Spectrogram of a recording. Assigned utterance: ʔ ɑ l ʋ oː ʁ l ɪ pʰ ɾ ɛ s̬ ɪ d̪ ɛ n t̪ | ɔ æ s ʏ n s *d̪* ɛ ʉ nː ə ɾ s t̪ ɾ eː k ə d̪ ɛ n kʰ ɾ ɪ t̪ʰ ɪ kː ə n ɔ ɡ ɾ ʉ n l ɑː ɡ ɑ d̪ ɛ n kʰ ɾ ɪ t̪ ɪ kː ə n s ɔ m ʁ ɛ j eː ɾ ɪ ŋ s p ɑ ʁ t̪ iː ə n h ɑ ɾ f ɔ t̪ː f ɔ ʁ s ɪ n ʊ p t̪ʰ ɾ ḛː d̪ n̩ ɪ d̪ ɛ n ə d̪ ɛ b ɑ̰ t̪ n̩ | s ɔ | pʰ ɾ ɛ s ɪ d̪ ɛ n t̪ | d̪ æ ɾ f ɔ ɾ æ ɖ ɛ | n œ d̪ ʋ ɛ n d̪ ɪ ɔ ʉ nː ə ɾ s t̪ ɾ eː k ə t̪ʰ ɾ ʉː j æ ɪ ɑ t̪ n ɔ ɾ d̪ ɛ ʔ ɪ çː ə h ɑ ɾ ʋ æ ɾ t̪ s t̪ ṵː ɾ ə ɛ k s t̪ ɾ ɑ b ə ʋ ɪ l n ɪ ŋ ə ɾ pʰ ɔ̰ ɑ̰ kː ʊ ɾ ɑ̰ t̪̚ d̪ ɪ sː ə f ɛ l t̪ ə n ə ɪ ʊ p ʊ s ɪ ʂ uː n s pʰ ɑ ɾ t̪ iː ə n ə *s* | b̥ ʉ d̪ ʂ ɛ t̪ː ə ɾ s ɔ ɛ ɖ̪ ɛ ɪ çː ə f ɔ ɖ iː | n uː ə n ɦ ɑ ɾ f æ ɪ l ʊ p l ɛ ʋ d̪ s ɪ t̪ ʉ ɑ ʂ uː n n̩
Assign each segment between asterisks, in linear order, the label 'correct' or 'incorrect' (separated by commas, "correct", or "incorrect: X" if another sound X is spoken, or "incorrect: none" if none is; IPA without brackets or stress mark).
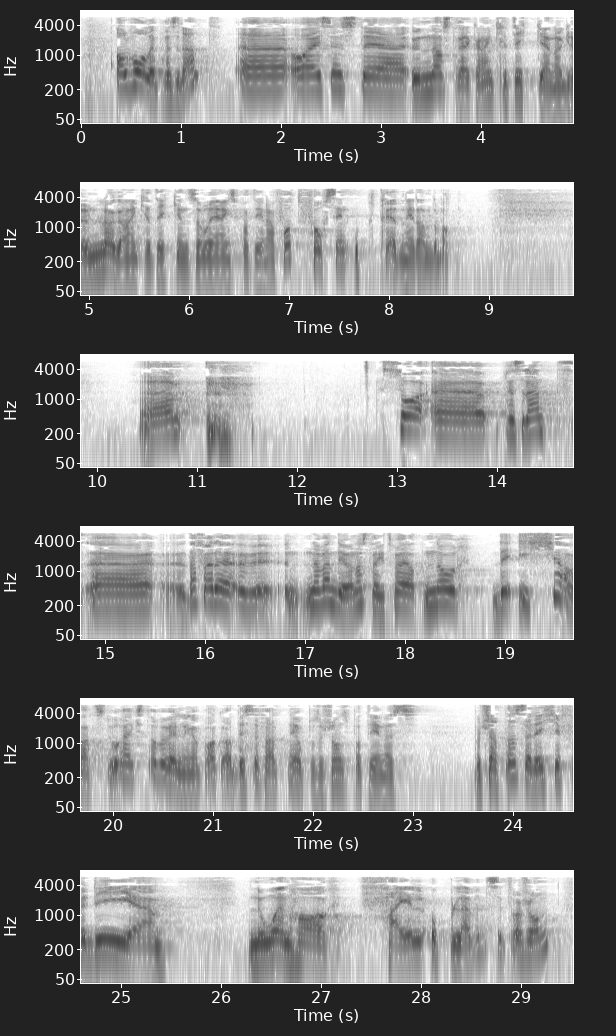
correct, correct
